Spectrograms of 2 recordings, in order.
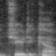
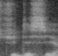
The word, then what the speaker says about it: Judiciar: I was going to pronounce that as the Judiciar, but it's not. It's Judiciar, I think, because it's got an IAR at the end.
